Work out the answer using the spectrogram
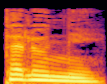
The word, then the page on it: talonner: francais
